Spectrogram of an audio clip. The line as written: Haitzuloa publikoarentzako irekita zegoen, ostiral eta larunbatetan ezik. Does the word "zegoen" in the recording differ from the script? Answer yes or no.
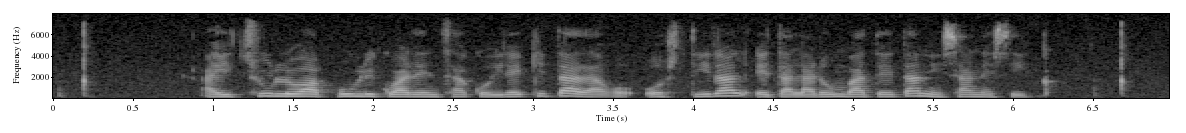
yes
